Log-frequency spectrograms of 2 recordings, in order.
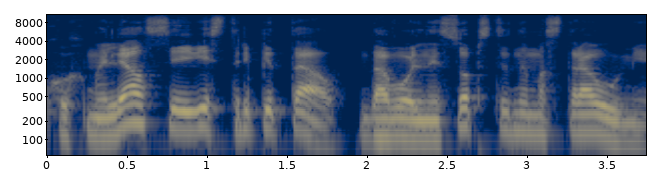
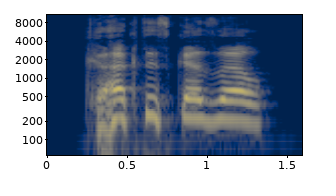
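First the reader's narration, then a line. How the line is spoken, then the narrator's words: Roaring with laughter. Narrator (Russian): Банджо аж взревел от хохота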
